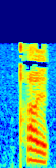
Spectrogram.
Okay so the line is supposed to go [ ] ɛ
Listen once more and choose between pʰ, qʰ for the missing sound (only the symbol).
qʰ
